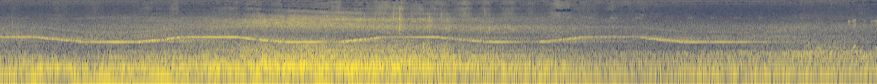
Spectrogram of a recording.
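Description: A siren wails nearby, slowly rising and falling in pitch, then winds down.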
